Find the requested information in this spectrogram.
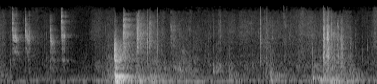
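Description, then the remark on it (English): A cupboard stacked with tools and guns is opened and shut: light clicks and rattles first, then a solid wooden thump, followed by quieter handling noises and another knock near the end. “He opens a cupboard stacked with tools and guns.”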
